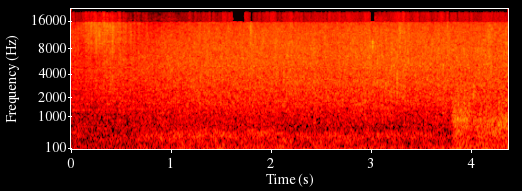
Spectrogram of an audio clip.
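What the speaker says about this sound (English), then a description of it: "Storm's still going." A storm rages in the No Man's Sky game world, with steady dense rain hiss and a deep low rumble of thunder rolling underneath, growing slightly louder near the end.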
